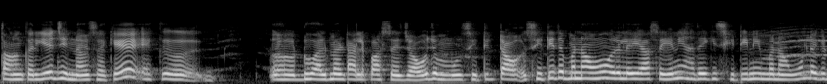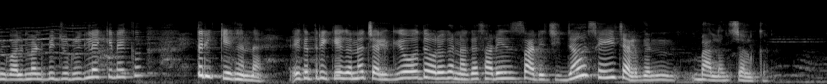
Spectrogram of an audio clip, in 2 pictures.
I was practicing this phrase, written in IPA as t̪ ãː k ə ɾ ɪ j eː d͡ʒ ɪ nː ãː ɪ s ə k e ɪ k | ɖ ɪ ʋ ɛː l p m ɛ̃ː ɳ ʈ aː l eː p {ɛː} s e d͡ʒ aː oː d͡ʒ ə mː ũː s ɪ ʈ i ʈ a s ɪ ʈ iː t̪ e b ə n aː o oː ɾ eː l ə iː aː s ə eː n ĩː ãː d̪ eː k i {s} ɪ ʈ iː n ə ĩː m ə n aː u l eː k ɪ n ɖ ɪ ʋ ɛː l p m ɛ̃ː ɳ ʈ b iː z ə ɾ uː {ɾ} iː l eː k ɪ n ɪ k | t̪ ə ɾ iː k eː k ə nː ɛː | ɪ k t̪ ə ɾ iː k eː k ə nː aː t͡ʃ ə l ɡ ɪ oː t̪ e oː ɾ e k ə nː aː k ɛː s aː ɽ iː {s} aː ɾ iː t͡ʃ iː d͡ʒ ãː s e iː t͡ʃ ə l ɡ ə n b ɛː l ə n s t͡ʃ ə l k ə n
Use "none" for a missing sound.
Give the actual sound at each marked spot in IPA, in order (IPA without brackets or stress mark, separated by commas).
aː, s, ɾ, s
